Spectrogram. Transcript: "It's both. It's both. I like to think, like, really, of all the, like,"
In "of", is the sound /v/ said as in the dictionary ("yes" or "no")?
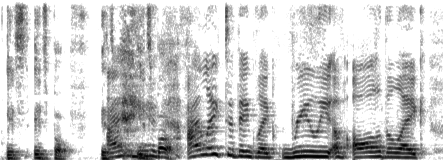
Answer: yes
